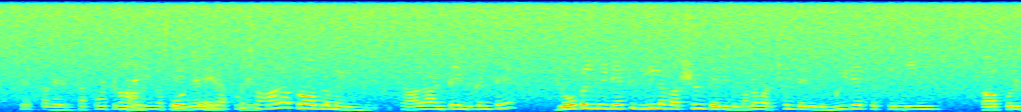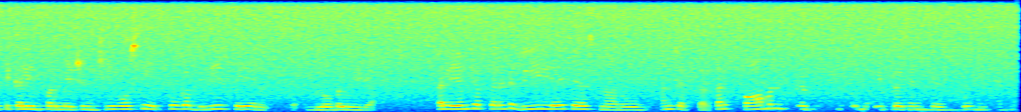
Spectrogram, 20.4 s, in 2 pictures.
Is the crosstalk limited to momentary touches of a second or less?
No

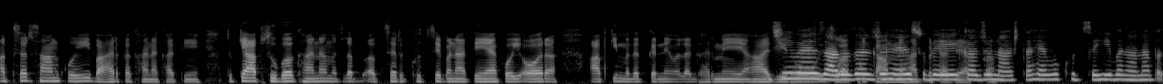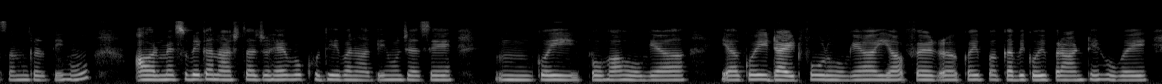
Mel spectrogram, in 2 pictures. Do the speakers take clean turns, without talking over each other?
No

